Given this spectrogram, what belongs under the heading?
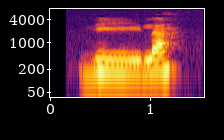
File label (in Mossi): "vɩɩla", moore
